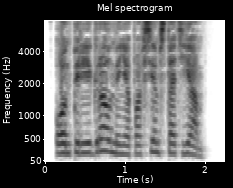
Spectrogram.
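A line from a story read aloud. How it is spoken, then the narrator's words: Irritated. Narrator (Russian): раздраженно сказал Пламер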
